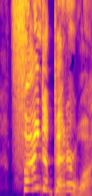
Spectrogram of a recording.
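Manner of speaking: offended and affronted, very high and slow. Retelling a character's reply to a figure of speech: imitating someone offended. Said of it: "And he's just so offended".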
